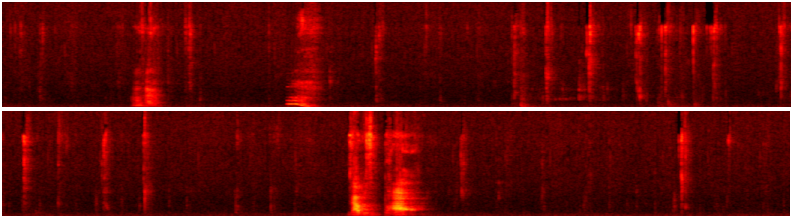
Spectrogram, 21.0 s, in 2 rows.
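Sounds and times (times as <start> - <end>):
mouth clicks and smacks chewing: 0.0 - 15.1, 16.3 - 21.0
man humming: 3.8 - 4.4.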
